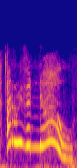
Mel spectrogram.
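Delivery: high-pitched bewilderment; baffled reply. Acted. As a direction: answer high, utterly at a loss. Baffled reply in acted story.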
